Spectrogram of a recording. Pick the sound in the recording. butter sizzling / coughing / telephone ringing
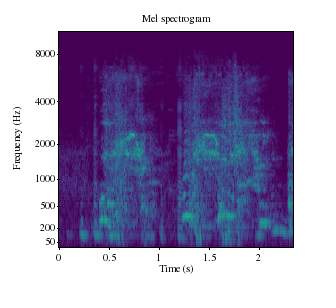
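coughing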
